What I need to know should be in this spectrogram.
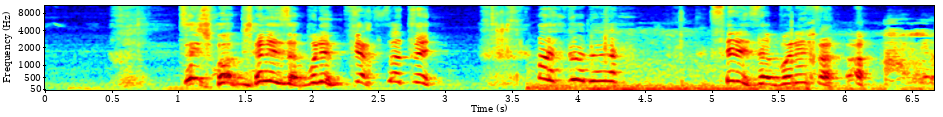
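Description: A young man laughs loudly close to a microphone.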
